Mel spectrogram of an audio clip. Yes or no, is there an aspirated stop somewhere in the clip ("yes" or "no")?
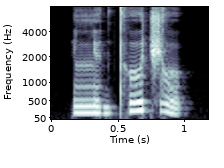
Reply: yes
